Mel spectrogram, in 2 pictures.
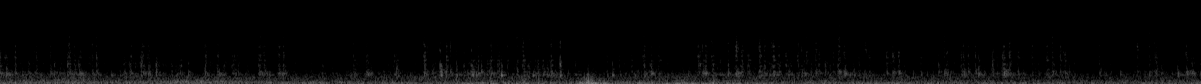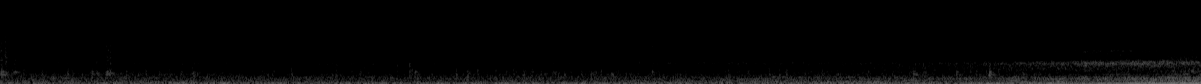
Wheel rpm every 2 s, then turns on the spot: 0, 0, 0, 0, 0, 0, 0, 0, 0, 0, 0, 0.
none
